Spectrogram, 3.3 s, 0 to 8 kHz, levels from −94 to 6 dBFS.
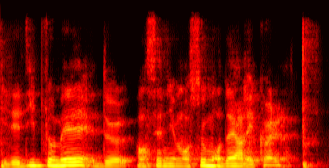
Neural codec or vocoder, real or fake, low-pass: codec, 16 kHz, 4 kbps, X-Codec, HuBERT features, trained on LibriSpeech; fake; 7.2 kHz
